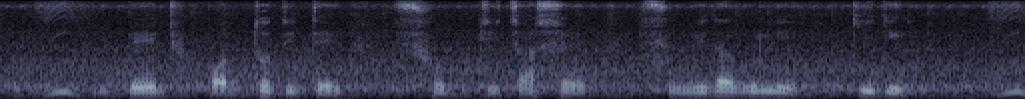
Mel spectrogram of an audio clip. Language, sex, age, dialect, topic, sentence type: Bengali, male, 18-24, Northern/Varendri, agriculture, question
